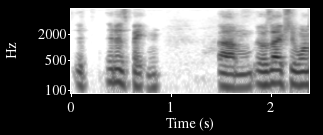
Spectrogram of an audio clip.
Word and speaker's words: Payton: real quick from brian badande he said it's pronounced patton not peyton uh no it's it is peyton um it was actually one of the first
